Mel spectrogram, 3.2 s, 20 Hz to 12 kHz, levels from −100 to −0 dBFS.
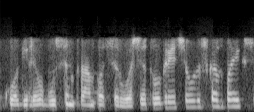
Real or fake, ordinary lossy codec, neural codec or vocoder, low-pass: real; AAC, 64 kbps; none; 7.2 kHz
